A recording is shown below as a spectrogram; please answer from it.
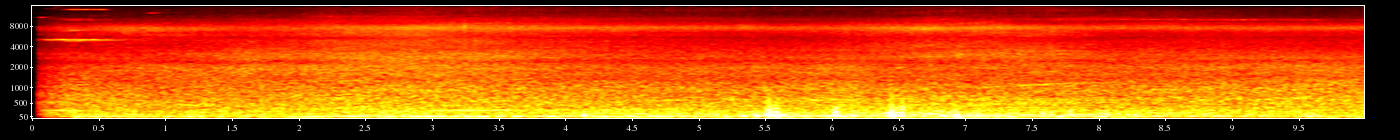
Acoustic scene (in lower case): street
